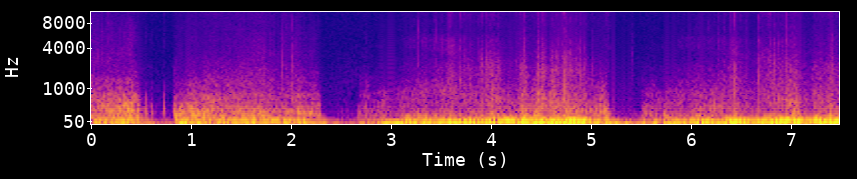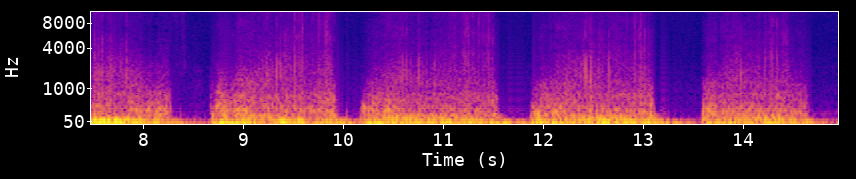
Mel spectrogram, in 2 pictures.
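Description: Fingertips and short nails of both hands scratch quickly and aggressively on a black foam windscreen, soft and porous, covering the hollow grille of a large USB microphone head. The result is a deep, muffled rumbling roar in long scratchy bursts separated by brief silent gaps, with almost all the energy in the low bass and no bright high end.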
